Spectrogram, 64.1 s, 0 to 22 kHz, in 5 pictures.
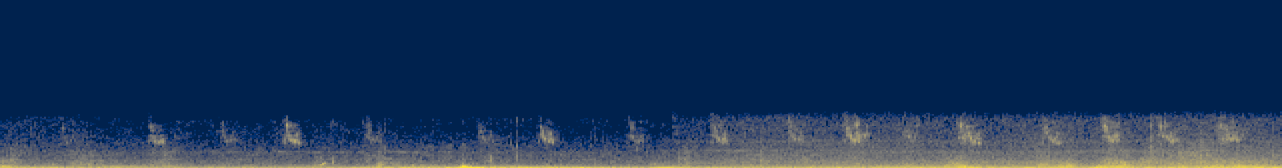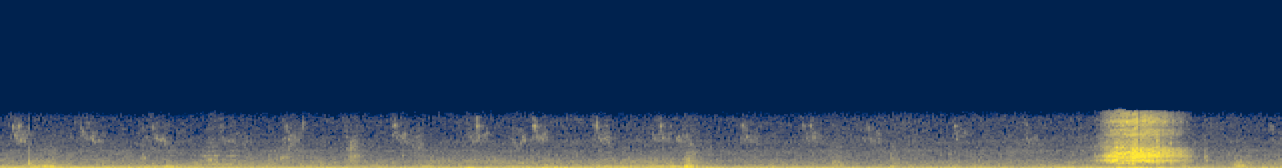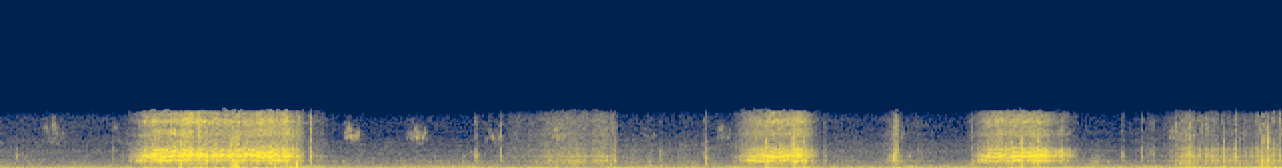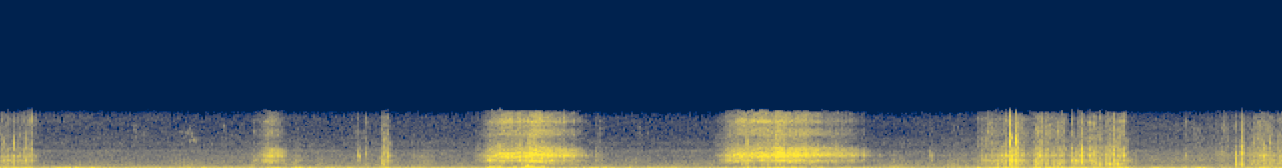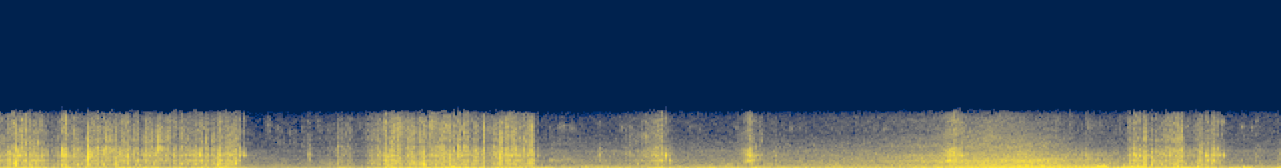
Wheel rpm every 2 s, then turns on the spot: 0, 0, 0, 0, 0, 0, 0, 0, 0, 0, 0, 0, 20, 50, 70, 10, 30, 20, 20, 20, 0, 20, 20, 20, 20, 10, 30, 10, 20, 0, 0, 20.
30-32 38-40 48-58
